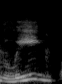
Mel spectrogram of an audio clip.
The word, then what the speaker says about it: league: He said league, like the word leg. Like, I thought he was talking about an appendage. Did you notice that? Like, he's like, yeah, coaches in our leg. And I was like, what did you say? Like, there's other syllables in that, pal.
